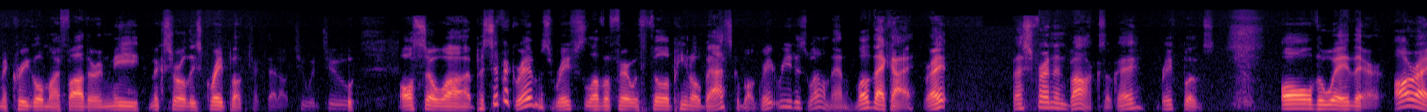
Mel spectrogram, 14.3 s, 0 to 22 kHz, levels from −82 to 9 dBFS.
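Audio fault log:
2.51–3.50 s, one channel inverted: just after "great book" the sound collapses by about 20 dB into a faint residue. One stereo channel has most likely flipped polarity, so everything common to both channels cancels when they are summed to mono. Unlike a dropout, the sound never goes silent. Only the channel difference remains, and full level returns abruptly at 3.50 s.
3.87–3.99 s and 9.83–10.13 s, comfort noise in place of the background: in these two pauses of 120 ms and 300 ms (the second right after "that guy right"), the room's natural background is swapped for a steady, featureless hiss. The likely cause is Opus discontinuous transmission, where the sender stops sending audio in pauses and the receiver fills the gap with synthesized noise. The fill is about 3 dB louder in the first gap and about 2 dB quieter in the second. What sets it apart from plain room noise is that the genuine background, sitting about 41 dB below the speech, keeps its texture, while the fill is uniform and shifts level at its edges.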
